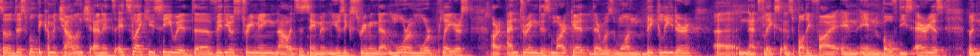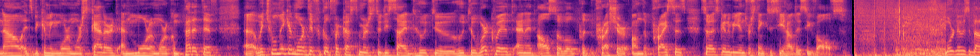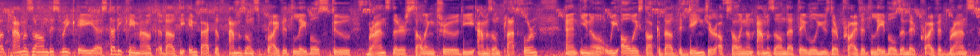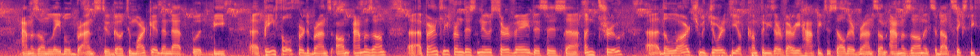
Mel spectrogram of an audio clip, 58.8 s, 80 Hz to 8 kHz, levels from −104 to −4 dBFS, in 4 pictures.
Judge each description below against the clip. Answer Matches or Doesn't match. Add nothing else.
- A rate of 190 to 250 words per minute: Matches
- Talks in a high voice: Doesn't match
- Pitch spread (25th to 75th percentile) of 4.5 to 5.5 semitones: Doesn't match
